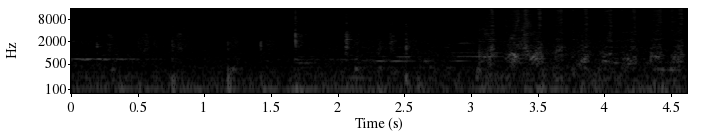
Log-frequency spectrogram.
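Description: Faint scratching of a paintbrush stroked over wet acrylic paint on a stretched canvas. Near silence at first, then quick short back-and-forth brush strokes begin about three seconds in.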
